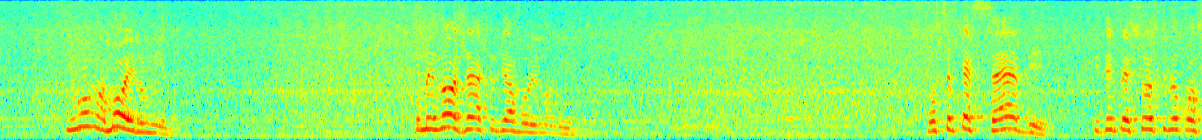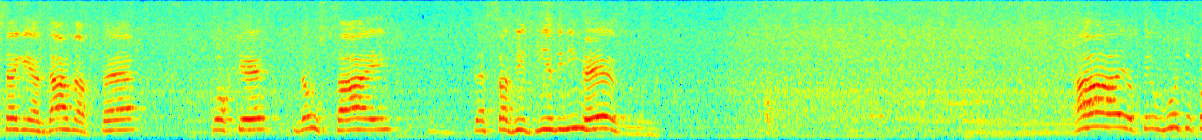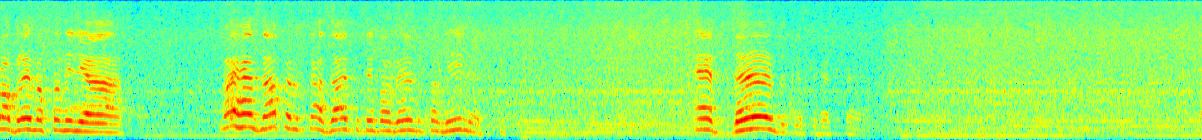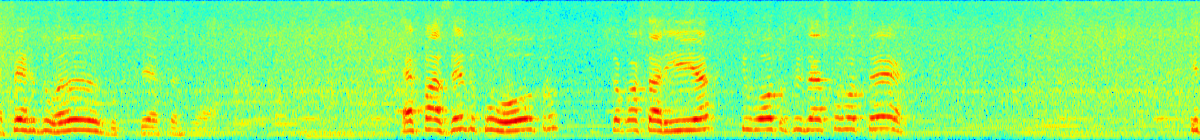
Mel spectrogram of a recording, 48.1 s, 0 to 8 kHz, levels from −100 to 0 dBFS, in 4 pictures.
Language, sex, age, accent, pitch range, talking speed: Portuguese, male, 20-39, Brazilian, 150-235 Hz, 90 wpm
